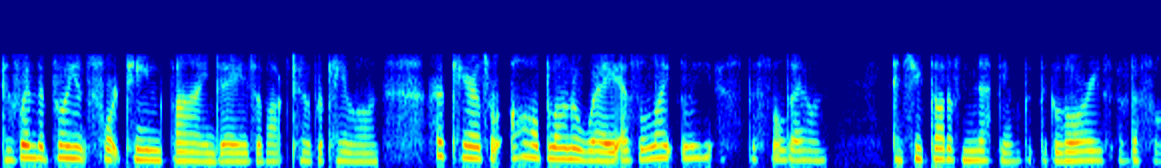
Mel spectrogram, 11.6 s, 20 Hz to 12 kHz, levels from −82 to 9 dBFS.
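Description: From start to finish the speech carries GSM full-rate codec damage, plainly audible. The codec models the vocal tract and excites it with a sparse, regularly spaced pulse train, which fits a 13 kbps full-rate stream. Fine excitation detail is lost, leaving a buzzy, gravelly roughness. On a spectrogram, energy sits between 150 Hz and 3.7 kHz with nothing above 3.8 kHz. Harmonics look smeared and grainy, and the waveform looks coarse and pulse-like.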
